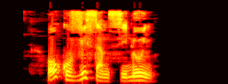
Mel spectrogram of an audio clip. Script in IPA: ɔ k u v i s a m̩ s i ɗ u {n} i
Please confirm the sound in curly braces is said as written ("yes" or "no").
no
